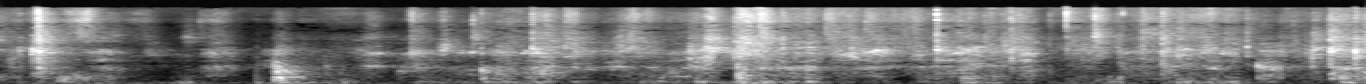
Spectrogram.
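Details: Shar pei Eva playing wild indoors, a steady stream of low growly grumbles and whimpering sounds mixed with scuffling and rustling throughout.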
